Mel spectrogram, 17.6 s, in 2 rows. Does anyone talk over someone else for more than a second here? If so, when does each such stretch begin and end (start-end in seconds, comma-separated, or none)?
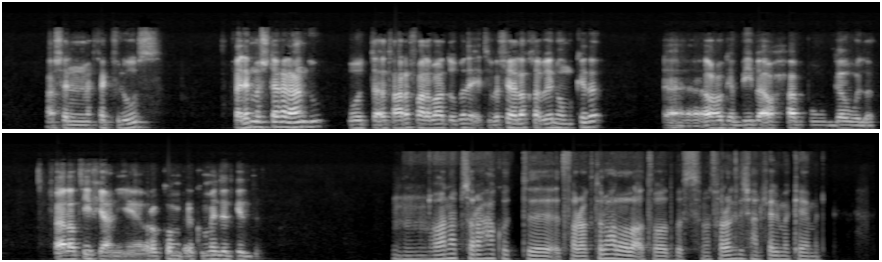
none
